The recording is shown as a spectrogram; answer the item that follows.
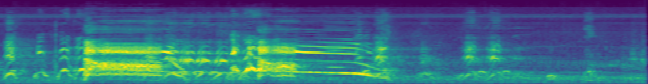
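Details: Countryside dogs facing each other in a field: overlapping rich howls rise after a second of yips. One voice holds a steady tone, then slides down to end near the fourth second, followed by scattered short yelps.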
